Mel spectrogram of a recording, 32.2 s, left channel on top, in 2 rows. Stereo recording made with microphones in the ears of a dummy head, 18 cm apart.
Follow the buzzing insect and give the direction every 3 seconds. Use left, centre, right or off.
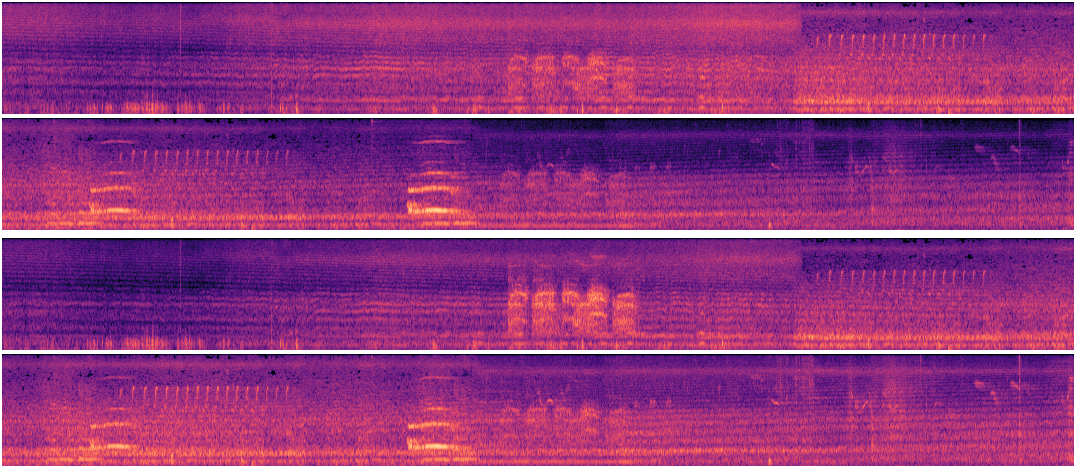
left, left, left, left, left, centre, right, right, right, right, right.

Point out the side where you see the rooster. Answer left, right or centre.
right.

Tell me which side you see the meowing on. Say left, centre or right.
centre.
